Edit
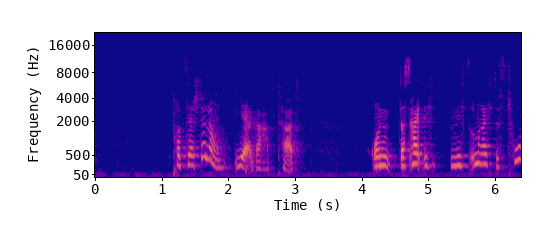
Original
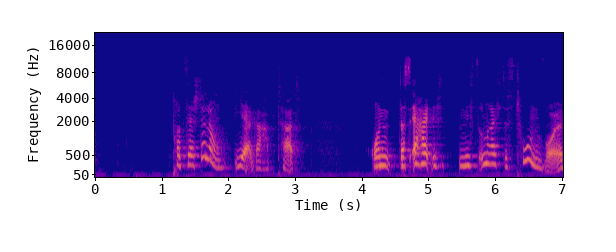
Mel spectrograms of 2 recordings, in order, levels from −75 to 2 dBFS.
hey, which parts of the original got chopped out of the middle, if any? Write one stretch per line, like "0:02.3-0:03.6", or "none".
0:04.7-0:04.9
